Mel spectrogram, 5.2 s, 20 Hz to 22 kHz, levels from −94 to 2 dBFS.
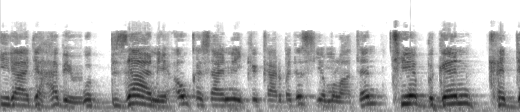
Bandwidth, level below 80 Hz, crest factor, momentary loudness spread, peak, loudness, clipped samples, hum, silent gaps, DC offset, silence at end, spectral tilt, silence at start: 8.4 kHz; -54 dBFS; 18 dB; 10 LU; 0 dBFS; -18 LUFS; under 0.1%; none; none; under 0.1%; 0 s; -3 dB/octave; 0 s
